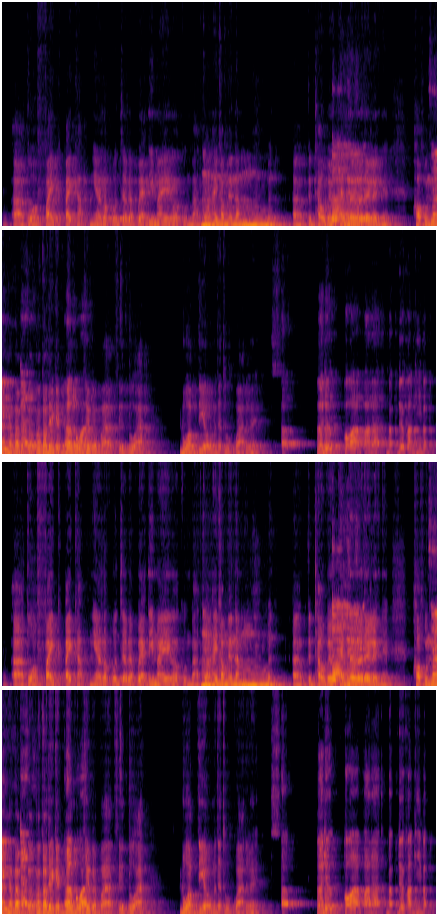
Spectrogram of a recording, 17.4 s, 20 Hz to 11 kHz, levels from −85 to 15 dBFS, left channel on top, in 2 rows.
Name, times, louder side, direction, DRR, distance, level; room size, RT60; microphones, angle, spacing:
voice 1, 0.0-5.0 5.3-5.5 5.8-11.6 12.3-13.8, right 3 dB, 85° right, 7 dB, 1.3 m, -24 dB
voice 2, 4.0-5.4 6.5-7.2 8.6-9.6 9.9-10.4 14.1-14.4 15.0-17.2, right 2 dB, 65° right, 5 dB, 1.5 m, -23 dB
22.0 x 22.0 x 2.2 m, 0.90 s
head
